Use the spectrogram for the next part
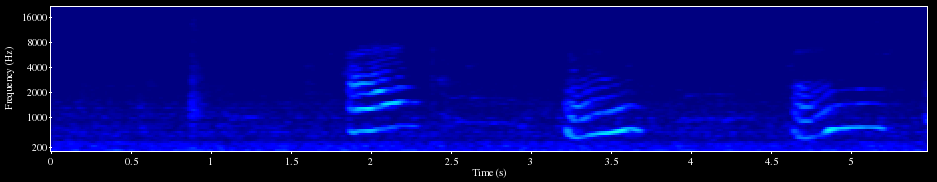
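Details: Kitten Saba or her sister Kagishippo wanting to go to mother Hana through frosted glass; three clear meows about a second and a half apart, each dipping then rising, low steady hum behind.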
